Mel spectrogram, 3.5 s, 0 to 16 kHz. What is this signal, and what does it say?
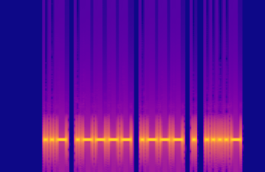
Morse code, heard as a keyed tone, about 28 wpm, 700 Hz. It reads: U1JE4
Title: Five Challenging Letter-Number Combinations 28wpm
